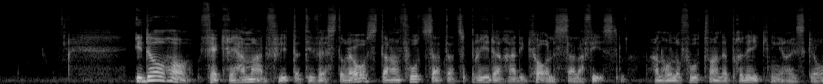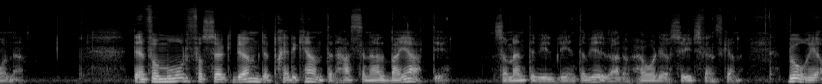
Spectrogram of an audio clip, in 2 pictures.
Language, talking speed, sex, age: Swedish, 140 wpm, male, 50-69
